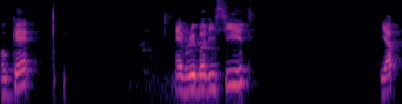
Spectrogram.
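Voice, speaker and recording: A high-pitched man's voice with a French accent, a bright, sharp tone, ordinary pitch variation and a moderate pace. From France. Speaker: sports scientist. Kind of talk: conference presentation. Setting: video call. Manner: halting.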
